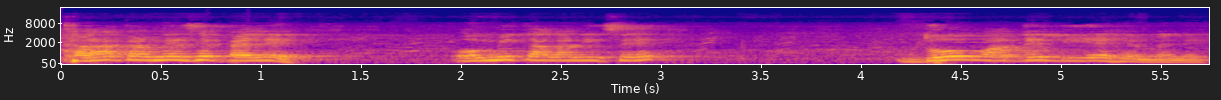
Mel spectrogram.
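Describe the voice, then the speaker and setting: A man with a high pitch and ordinary pitch variation leaves long, frequent pauses, with music in the background and audible room echo. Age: 70s. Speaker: politician. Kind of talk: political rally speech.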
